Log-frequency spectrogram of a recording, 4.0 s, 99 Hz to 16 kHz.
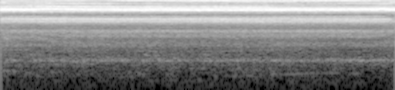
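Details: Adult on day 13 after the first round of EPOCH chemotherapy with hair loss, in the ER for difficulty breathing and wheezing: steady high-pitched hiss of an albuterol nebulizer treatment, with no clear breath sounds.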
